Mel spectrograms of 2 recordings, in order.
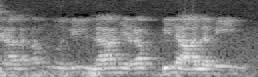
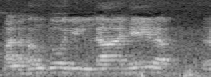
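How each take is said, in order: First: Slow, careful Arabic recitation with رب sounded rabbi, clear short i; رب said rabbil with a pure i vowel; correct recitation. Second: رب drawn out as rabbe with an e vowel, very slow and soft; رب said rabbe, the Urdu e sound; wrong vowel demo. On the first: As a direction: recite رب العالمین properly as rabbil. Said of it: "مجہول اور معروف عرب میں ایک اصطلاح ہے". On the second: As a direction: show the mistaken e in رب. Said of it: "اس کو مطلب ہی اور ہے". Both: Shown as a demonstration.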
